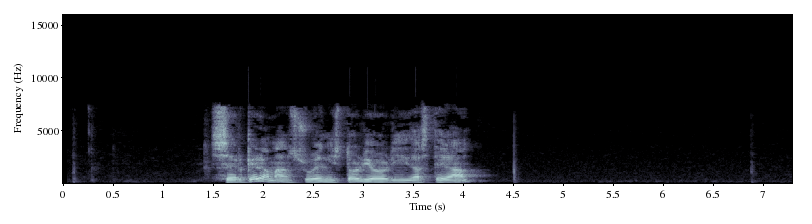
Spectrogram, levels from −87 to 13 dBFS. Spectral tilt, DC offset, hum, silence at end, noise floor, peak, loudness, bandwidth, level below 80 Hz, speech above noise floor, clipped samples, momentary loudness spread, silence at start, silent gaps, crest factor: -4 dB/octave; under 0.1%; none; 3.15 s; -68 dBFS; 0 dBFS; -13 LUFS; 7.8 kHz; -54 dBFS; 55 dB; under 0.1%; 4 LU; 1.5 s; none; 16 dB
